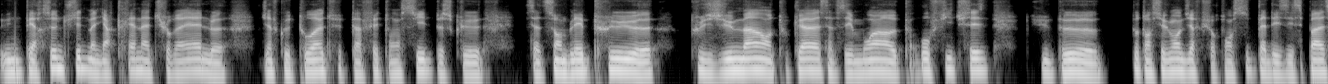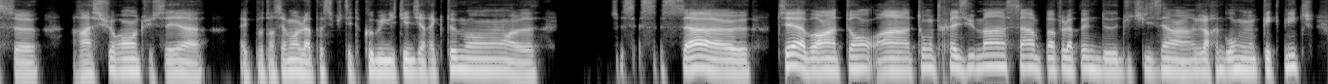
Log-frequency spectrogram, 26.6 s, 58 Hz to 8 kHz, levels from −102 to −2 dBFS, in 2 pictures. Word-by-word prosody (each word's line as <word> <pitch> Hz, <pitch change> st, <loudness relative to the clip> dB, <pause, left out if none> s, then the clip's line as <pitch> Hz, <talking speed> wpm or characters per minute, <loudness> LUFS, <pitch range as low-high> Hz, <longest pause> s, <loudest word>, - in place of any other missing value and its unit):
une 115 Hz, +1 st, -1 dB
personne 120 Hz, +5 st, -1 dB
tu 130 Hz, -, -6 dB
sais 140 Hz, -, -1 dB
de -, -, -4 dB
manière 110 Hz, -3 st, -1 dB
très 125 Hz, -, -4 dB
naturelle, 115 Hz, 0 st, -1 dB
heu, 100 Hz, -1 st, -2 dB, 0.4 s
dire 115 Hz, -1 st, -4 dB
que -, -, -7 dB
toi 120 Hz, +4 st, 0 dB
tu -, -, -13 dB
tu 105 Hz, +2 st, -8 dB
as 105 Hz, -, -2 dB
fait 115 Hz, -, -6 dB
ton 105 Hz, +2 st, -6 dB
site 115 Hz, +3 st, -3 dB
parce 100 Hz, -4 st, -6 dB
que 100 Hz, -2 st, -3 dB, 0.4 s
ça 105 Hz, -, -4 dB
te 95 Hz, -, -11 dB
semblait 115 Hz, 0 st, +2 dB
plus, 125 Hz, 0 st, +2 dB
heu, 110 Hz, 0 st, +2 dB, 0.4 s
plus 110 Hz, -2 st, -2 dB
humain 125 Hz, +1 st, +5 dB
en 115 Hz, -3 st, +2 dB
tout 115 Hz, -, -16 dB
cas, 125 Hz, +2 st, +3 dB
ça 115 Hz, -1 st, -6 dB
faisait 110 Hz, +1 st, -3 dB
moins, 115 Hz, +2 st, +2 dB
heu, -, -, -1 dB
profit, 120 Hz, +4 st, -5 dB
tu -, -, -8 dB
sais? 125 Hz, -1 st, 0 dB, 0.4 s
Tu 115 Hz, -2 st, -7 dB
peux, 110 Hz, -3 st, +2 dB, 0.3 s
potentiellement 120 Hz, +1 st, -1 dB
dire 115 Hz, -2 st, -1 dB
que -, -, -15 dB
sur 100 Hz, -2 st, -10 dB
ton 110 Hz, -, -6 dB
site 120 Hz, +4 st, -10 dB
tu -, -, -1 dB
as 110 Hz, -, +1 dB
des 105 Hz, -1 st, -4 dB
espaces, 115 Hz, +2 st, -1 dB
heu, 105 Hz, -1 st, 0 dB, 0.4 s
rassurants 120 Hz, +5 st, +1 dB
tu -, -, -10 dB
sais, 110 Hz, +1 st, -1 dB
heu, 105 Hz, -3 st, +2 dB, 0.4 s
avec 95 Hz, -3 st, -6 dB
potentiellement 110 Hz, +3 st, 0 dB
la 110 Hz, -3 st, +4 dB
possibilité 110 Hz, +1 st, -8 dB
de 95 Hz, -, -17 dB
communiquer 115 Hz, 0 st, +2 dB
directement, 125 Hz, +1 st, 0 dB
heu, 105 Hz, 0 st, -1 dB, 0.8 s
ç -, -, -12 dB
ç -, -, -11 dB
ça, 140 Hz, -3 st, +5 dB
heu, 115 Hz, -1 st, +3 dB, 0.3 s
tu -, -, -10 dB
sais 170 Hz, -, +7 dB
avoir 130 Hz, -5 st, +6 dB
un 130 Hz, -1 st, +6 dB
temps 145 Hz, +3 st, 0 dB
un 130 Hz, -1 st, +3 dB
ton 150 Hz, +4 st, -3 dB
très 145 Hz, +1 st, -1 dB
humain, 160 Hz, +2 st, +2 dB
simple 150 Hz, -3 st, -1 dB
pas 135 Hz, -1 st, 0 dB
la 135 Hz, -, +2 dB
peine 135 Hz, +1 st, -2 dB
de 120 Hz, -1 st, 0 dB
d'utiliser 120 Hz, +2 st, -6 dB
un 120 Hz, -2 st, +1 dB
jargon 125 Hz, +2 st, +1 dB
technique, 140 Hz, +5 st, -3 dB
120 Hz, 190 wpm, -23 LUFS, 110-125 Hz, 0.8 s, sais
